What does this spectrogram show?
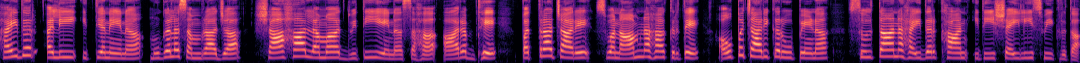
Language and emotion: Sanskrit, neutral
